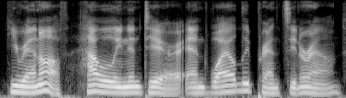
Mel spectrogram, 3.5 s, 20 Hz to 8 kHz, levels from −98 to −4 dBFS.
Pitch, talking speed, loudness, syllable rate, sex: 130 Hz, 175 wpm, -18 LUFS, 4.7 syllables/s, male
